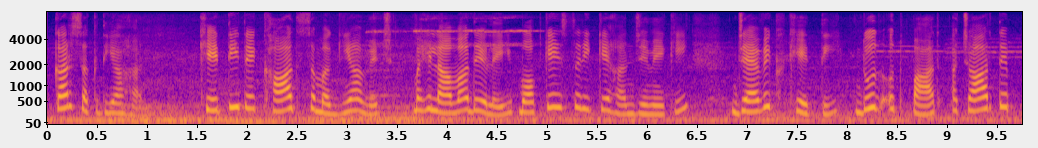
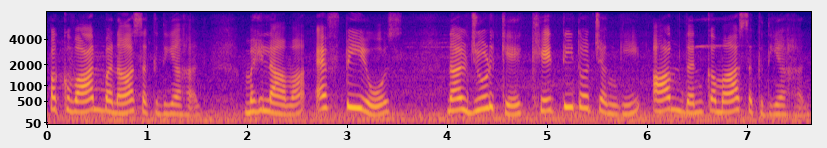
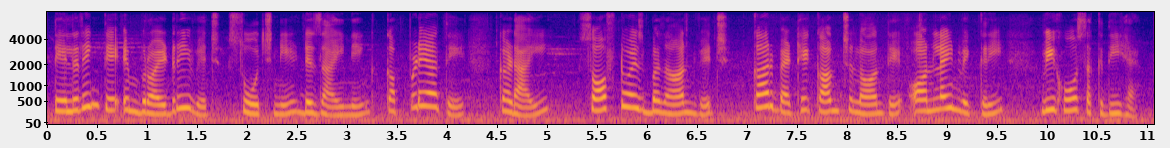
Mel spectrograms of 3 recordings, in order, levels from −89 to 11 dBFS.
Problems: none marked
